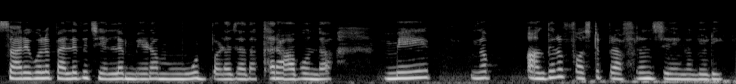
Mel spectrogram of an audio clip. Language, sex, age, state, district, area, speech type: Dogri, female, 18-30, Jammu and Kashmir, Reasi, rural, spontaneous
